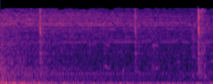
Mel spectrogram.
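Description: Low steady background rumble with a few faint, irregularly spaced clicks.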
